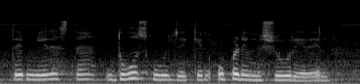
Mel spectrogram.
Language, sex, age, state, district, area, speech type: Dogri, female, 18-30, Jammu and Kashmir, Udhampur, rural, spontaneous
